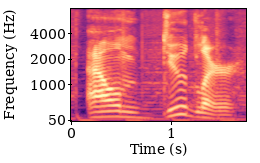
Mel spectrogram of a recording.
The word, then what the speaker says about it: Almdudler: Almdudler.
